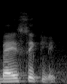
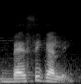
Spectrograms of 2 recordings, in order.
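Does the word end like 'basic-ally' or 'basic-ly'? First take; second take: basic-ly; basic-ally. First: The ending is a short 'ly' syllable. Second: The ending has an extra 'ally' syllable. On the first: This is the proper pronunciation. "কিন্তু উচ্চারণটা কি বেসিকলি" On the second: This is how everyone usually says it. "আমরা কিন্তু সবাই বলি কি বেসিক্যালি"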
